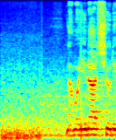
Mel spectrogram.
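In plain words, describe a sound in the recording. A teenage boy speaks calmly into a microphone.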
